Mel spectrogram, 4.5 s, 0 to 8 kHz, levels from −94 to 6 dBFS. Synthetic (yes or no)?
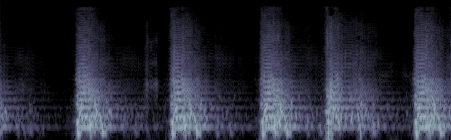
yes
